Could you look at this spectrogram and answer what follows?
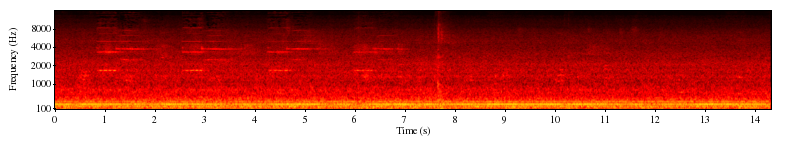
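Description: Four rounds of a two-tone electronic door-closing warning chime on a Taiwan Railways Tze-Chiang express car, followed by a single clunk as the door shuts about 7.7 s in. A steady hum from the stationary train continues underneath.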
